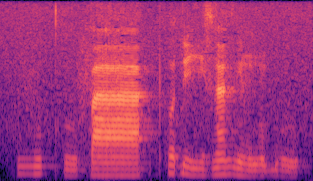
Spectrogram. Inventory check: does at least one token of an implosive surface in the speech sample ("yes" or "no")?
yes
